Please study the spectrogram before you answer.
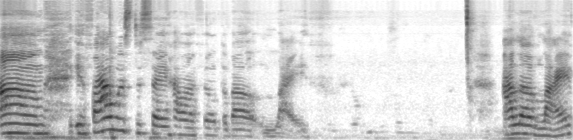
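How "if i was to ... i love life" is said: slow, deliberate, careful delivery, each word weighed. Asked how they feel about life, the speaker answers, talking slowly. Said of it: "I'm talking slowly and choosing my words".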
